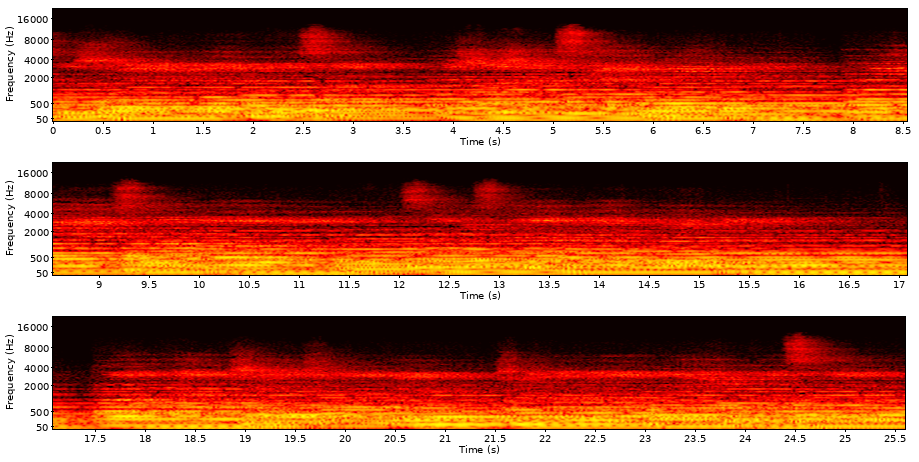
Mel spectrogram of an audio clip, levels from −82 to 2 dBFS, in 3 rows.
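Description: No technical faults can be heard anywhere in the recording, and the signal holds steady throughout.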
